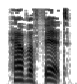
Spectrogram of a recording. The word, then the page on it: have a fit: British English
